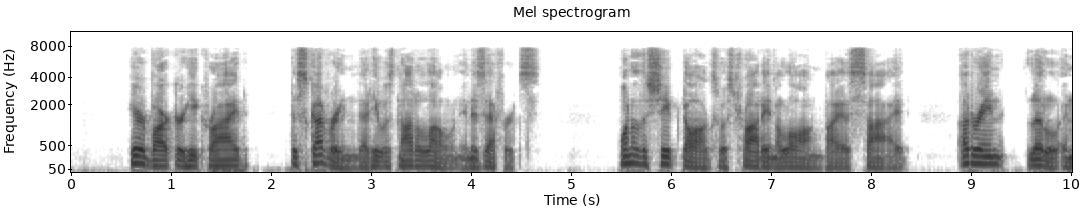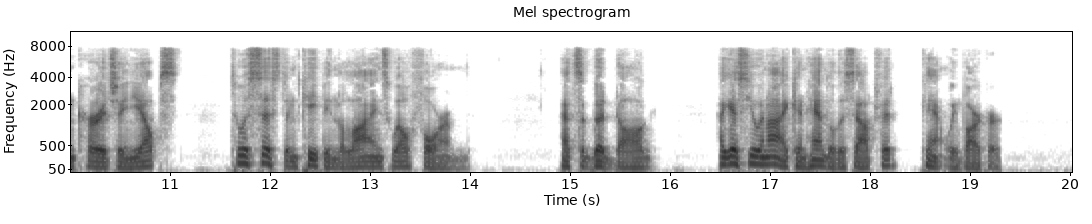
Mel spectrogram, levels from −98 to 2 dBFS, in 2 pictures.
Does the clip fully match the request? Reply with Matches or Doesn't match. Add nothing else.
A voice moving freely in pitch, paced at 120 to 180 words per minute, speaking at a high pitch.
Doesn't match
